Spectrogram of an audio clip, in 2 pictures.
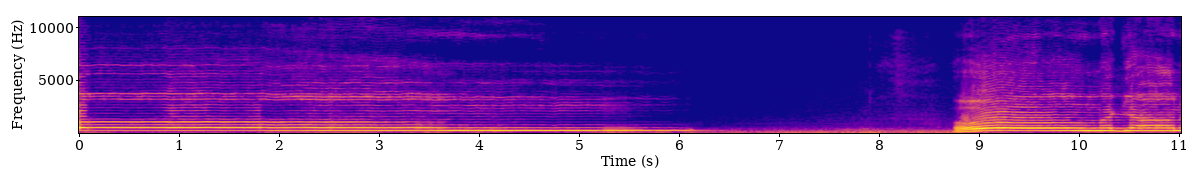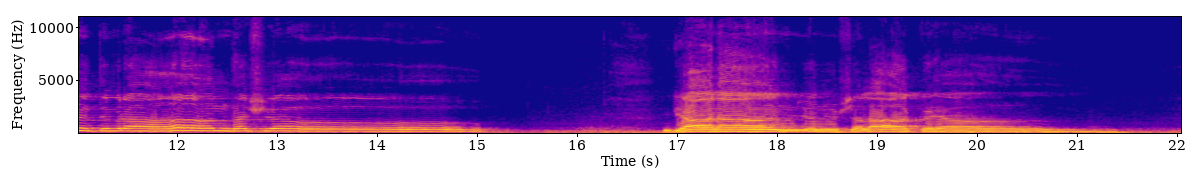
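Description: An elderly man chants in long, drawn-out sung phrases, heard through a microphone.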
